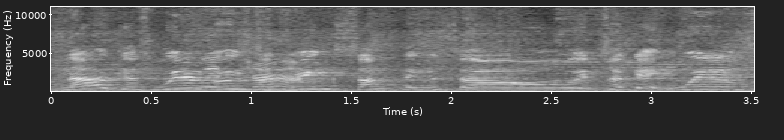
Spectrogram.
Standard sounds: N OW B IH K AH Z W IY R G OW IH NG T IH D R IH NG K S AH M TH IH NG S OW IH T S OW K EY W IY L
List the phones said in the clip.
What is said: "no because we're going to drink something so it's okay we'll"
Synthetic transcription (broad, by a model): N OW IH K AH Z W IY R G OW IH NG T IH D R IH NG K S AH M TH IH NG S OW IH T S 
